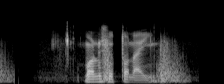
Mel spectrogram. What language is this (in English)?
Bangla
